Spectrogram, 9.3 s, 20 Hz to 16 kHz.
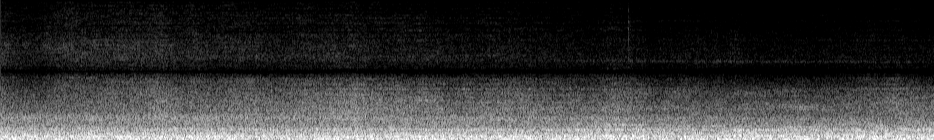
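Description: E5 series Shinkansen train running past the platform as it pulls into the station: a steady rush and rumble of wheels on rails, with a steady hum under it.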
